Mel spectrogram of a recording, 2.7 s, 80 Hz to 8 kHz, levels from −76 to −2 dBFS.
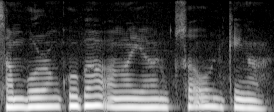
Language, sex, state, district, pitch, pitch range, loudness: Garo, female, Meghalaya, West Garo Hills, 175 Hz, 170-185 Hz, -11 LUFS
